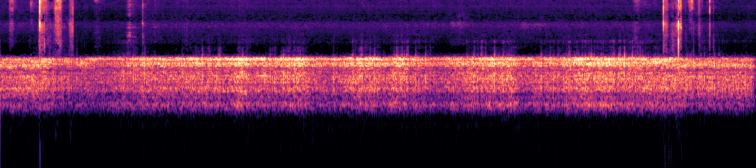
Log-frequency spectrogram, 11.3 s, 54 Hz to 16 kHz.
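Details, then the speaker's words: Motorized remote wire antenna coupler set for 80 meters, roller inductor positioned near 3.2 V, peaking the variable capacitor (bread slicer) for receiver noise; steady hiss rising to a full even peak with no tones, coupler tuned onto the band. "And then what I would do, I would peak the variable capacitor, the bread slicer, for noise. And you can hear it,"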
